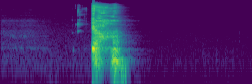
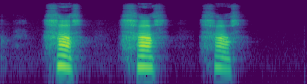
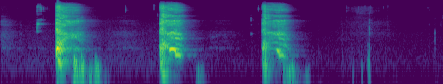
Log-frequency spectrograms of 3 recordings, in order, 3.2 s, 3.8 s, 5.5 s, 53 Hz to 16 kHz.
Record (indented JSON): {
  "cough_length": "3.2 s",
  "cough_amplitude": 32768,
  "cough_signal_mean_std_ratio": 0.21,
  "exhalation_length": "3.8 s",
  "exhalation_amplitude": 24115,
  "exhalation_signal_mean_std_ratio": 0.3,
  "three_cough_length": "5.5 s",
  "three_cough_amplitude": 32768,
  "three_cough_signal_mean_std_ratio": 0.24,
  "survey_phase": "alpha (2021-03-01 to 2021-08-12)",
  "age": "45-64",
  "gender": "Female",
  "wearing_mask": "No",
  "symptom_none": true,
  "symptom_onset": "2 days",
  "smoker_status": "Prefer not to say",
  "respiratory_condition_asthma": false,
  "respiratory_condition_other": false,
  "recruitment_source": "REACT",
  "submission_delay": "2 days",
  "covid_test_result": "Negative",
  "covid_test_method": "RT-qPCR"
}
